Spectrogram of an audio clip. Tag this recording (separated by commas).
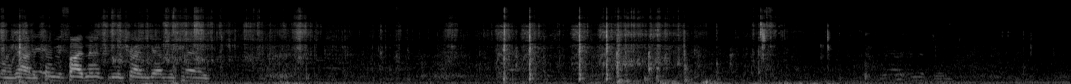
Speech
